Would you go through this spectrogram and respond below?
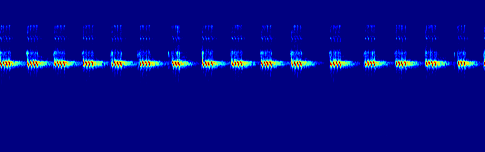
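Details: One cricket keeps up a fast series of sharp, high trilled chirps, evenly spaced around three per second, with one slightly longer gap midway; quiet background.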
